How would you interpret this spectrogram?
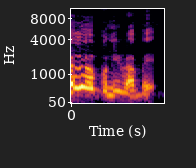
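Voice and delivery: very high, sing-song hello; cooing to a bunny. Acted. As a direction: coo at a cute pet. Greeting the rabbit.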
